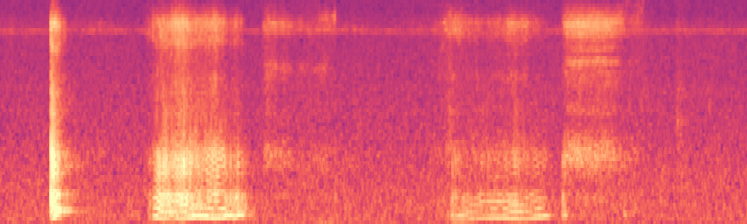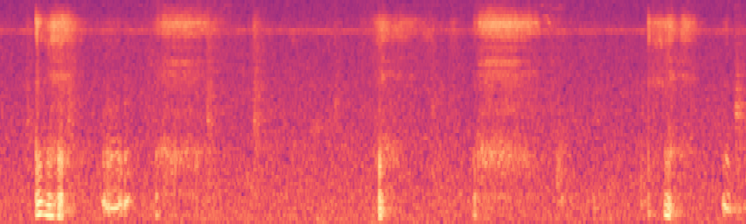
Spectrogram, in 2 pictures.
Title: Cat Snoring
